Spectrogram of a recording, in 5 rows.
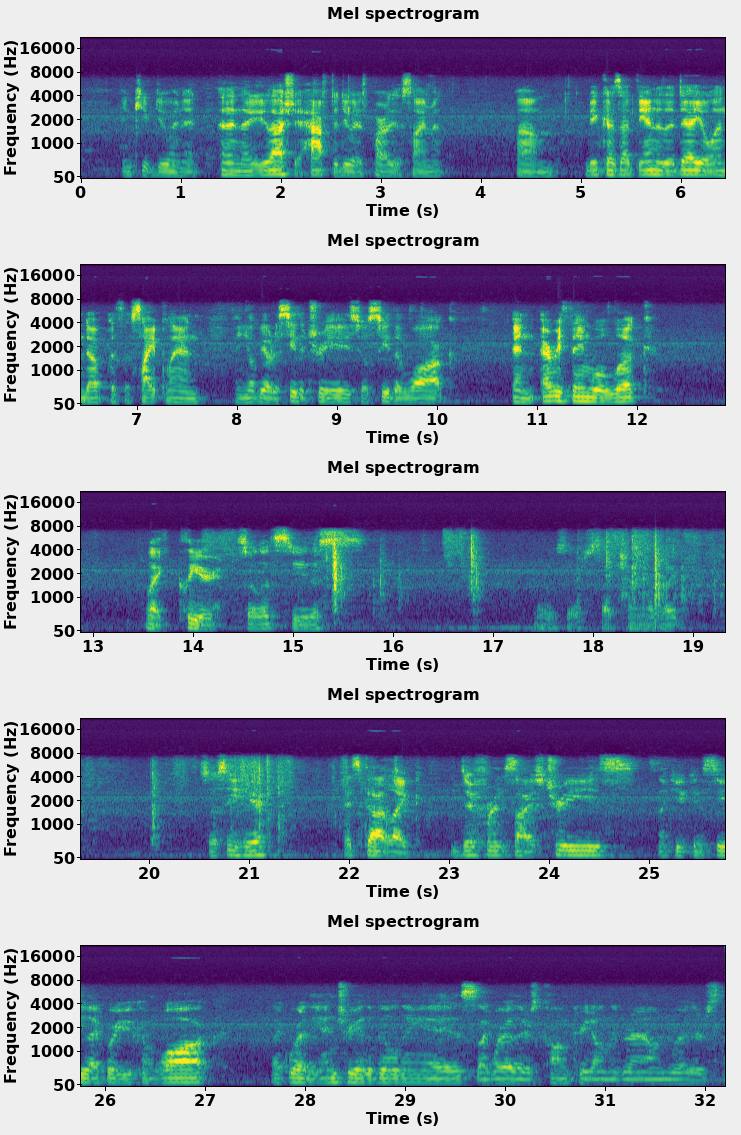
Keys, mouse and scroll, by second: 3.5-4.0 scroll up 3, 5.0 scroll down 1.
